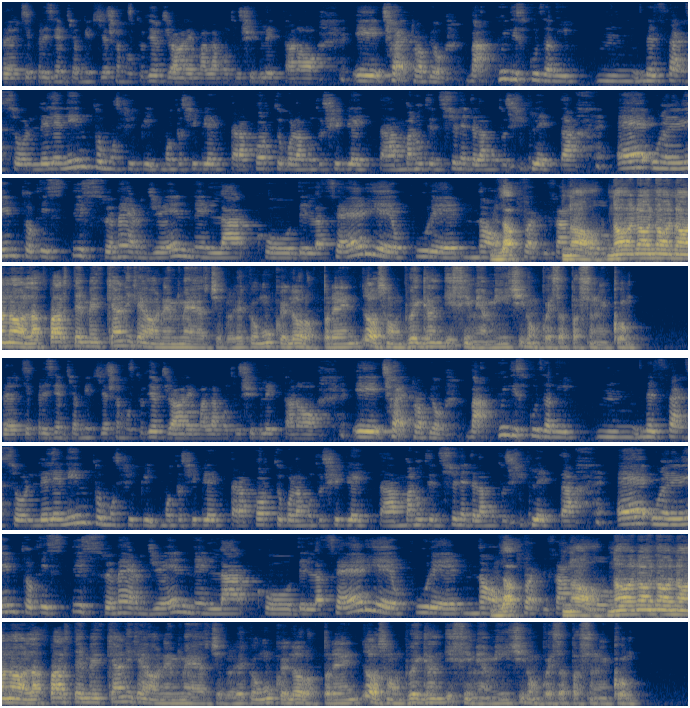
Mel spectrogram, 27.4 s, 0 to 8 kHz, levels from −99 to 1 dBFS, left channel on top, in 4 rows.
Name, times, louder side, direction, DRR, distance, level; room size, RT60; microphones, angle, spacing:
voice 1, 0.0-20.0, right 1 dB, 20° right, 0.4 m, -40 dB
voice 2, 19.3-26.9, left 2 dB, 45° left, 0.6 m, -31 dB
3.0 x 2.1 x 3.1 m
head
